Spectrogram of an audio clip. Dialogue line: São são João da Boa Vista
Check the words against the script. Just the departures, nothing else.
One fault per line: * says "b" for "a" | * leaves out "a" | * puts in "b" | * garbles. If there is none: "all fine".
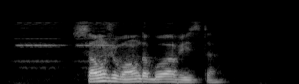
* leaves out "são"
